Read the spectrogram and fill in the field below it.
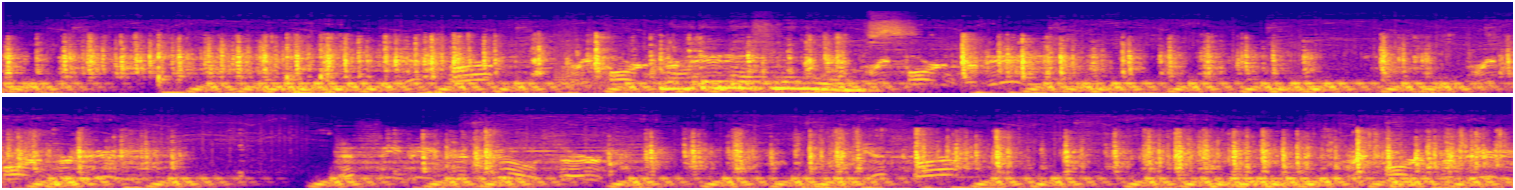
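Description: Small machines clank and click rapidly as they mine.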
